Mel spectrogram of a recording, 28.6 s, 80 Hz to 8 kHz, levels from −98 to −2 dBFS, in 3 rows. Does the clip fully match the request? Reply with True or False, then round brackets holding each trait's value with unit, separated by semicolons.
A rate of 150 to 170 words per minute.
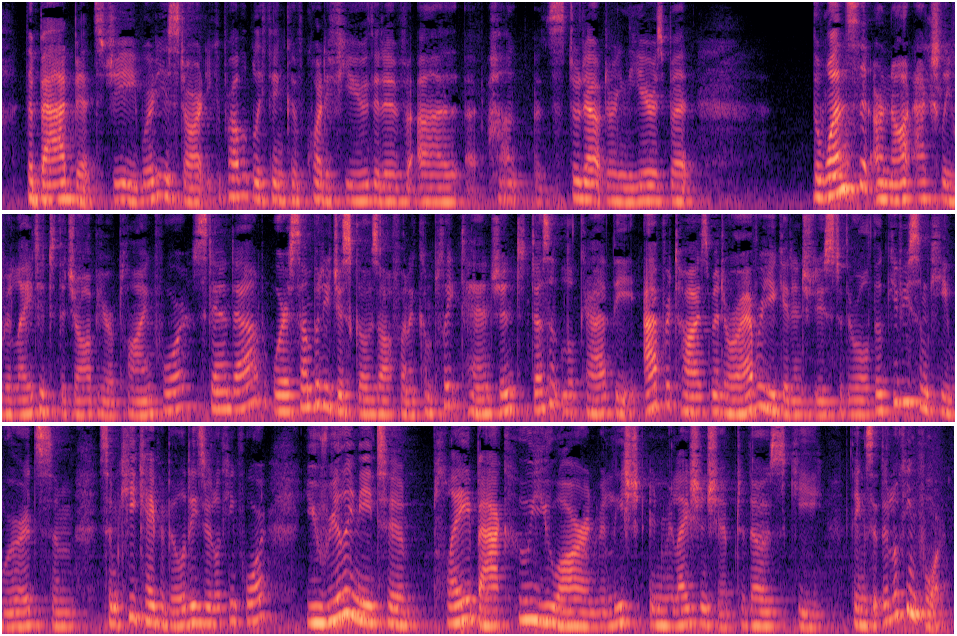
False (200 wpm)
